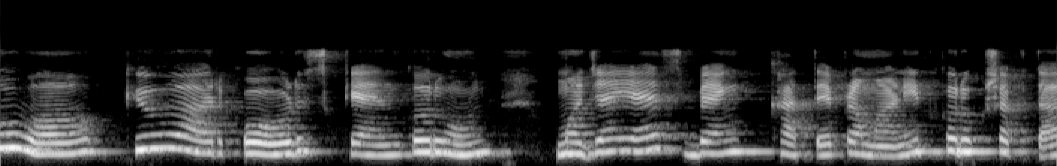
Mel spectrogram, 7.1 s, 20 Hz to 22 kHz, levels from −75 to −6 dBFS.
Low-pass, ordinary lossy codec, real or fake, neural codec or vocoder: 7.2 kHz; none; real; none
